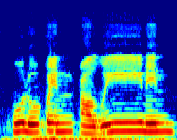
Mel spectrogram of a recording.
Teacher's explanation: یہ حرف قلقلہ قاف ہے، ساکن حالت میں ہے تو اس پر قلقلہ خوب ظاہر ہوگا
